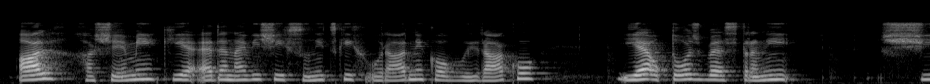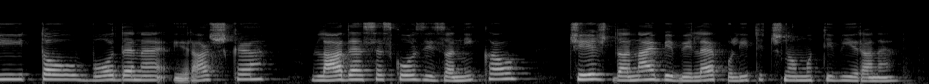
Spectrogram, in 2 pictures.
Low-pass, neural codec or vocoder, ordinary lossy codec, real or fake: 7.2 kHz; none; none; real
